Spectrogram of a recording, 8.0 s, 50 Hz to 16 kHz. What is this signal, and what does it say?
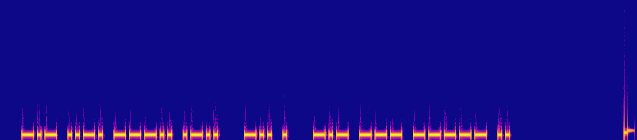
Morse code, heard as a keyed tone, about 25 wpm, 700 Hz. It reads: KF8L DE KO0I
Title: USA Callsign DE Callsign - 4 Characters - 25wpm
